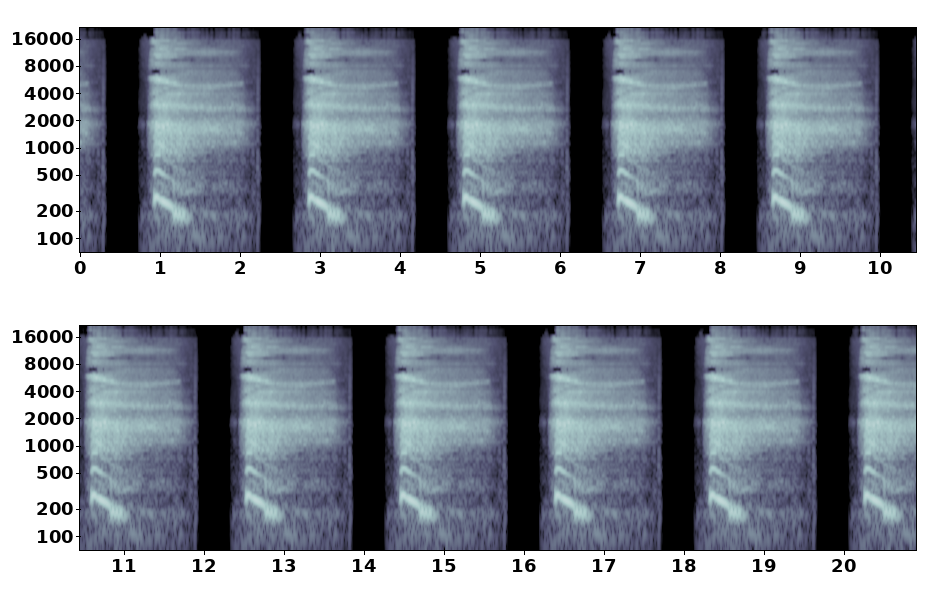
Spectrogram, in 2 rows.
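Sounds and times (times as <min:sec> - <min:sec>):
breathy voiced sigh: 0:08.6 - 0:09.9.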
